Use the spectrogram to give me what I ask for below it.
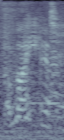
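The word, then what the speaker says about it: wyd: It is a mispronunciation of the Afrikaans word "weit," meaning wide, and that is in reference to their upper lip.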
